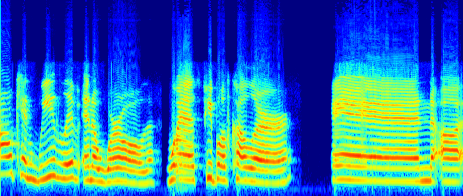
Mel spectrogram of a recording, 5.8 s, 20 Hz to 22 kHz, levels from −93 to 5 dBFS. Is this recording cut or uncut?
cut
